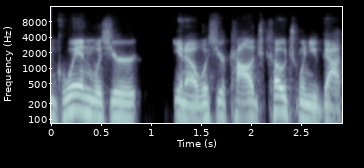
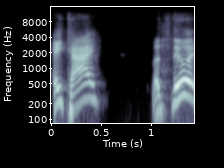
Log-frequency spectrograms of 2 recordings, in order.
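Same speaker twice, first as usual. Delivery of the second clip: very high, loud, pitched-up calling out; 13 semitones higher, 6 dB louder than usual. Imitating a famous hitter phoning a seventeen-year-old recruit: Tony Gwynn voice. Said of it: "picks up the phone with that voice".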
